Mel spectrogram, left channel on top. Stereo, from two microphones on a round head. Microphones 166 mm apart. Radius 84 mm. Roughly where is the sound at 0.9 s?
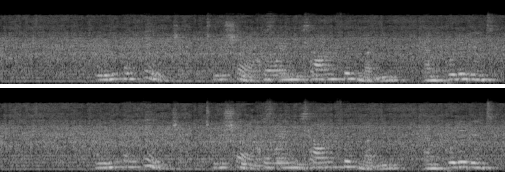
Right.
